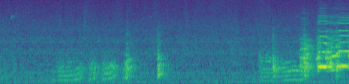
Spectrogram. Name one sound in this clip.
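Chickens cluck softly.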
